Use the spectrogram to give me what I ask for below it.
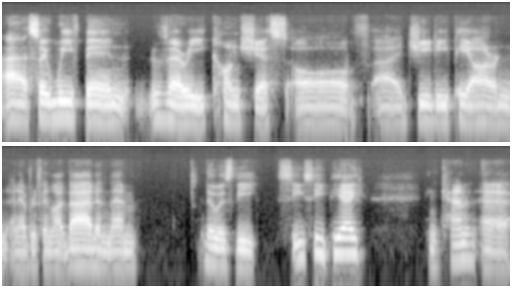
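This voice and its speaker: A man with a slight British accent, fairly low pitch, ordinary pitch variation and a fairly slow pace. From United Kingdom. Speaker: software sales executive. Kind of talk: webinar Q&A. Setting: webinar video call.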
